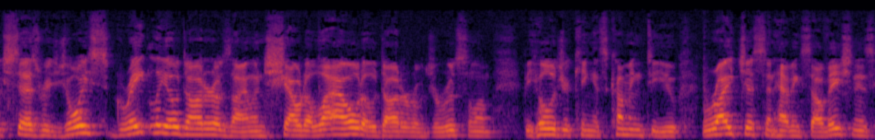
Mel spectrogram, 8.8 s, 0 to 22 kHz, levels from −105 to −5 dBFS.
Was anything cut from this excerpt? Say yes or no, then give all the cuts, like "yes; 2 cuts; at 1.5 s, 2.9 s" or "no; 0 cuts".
no; 0 cuts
